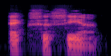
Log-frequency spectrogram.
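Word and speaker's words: ἐξουσίαν: exousion. Yeah. Oh, that's a sick It's thing. not a key, it's a xi. Exi- So it's like our X.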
